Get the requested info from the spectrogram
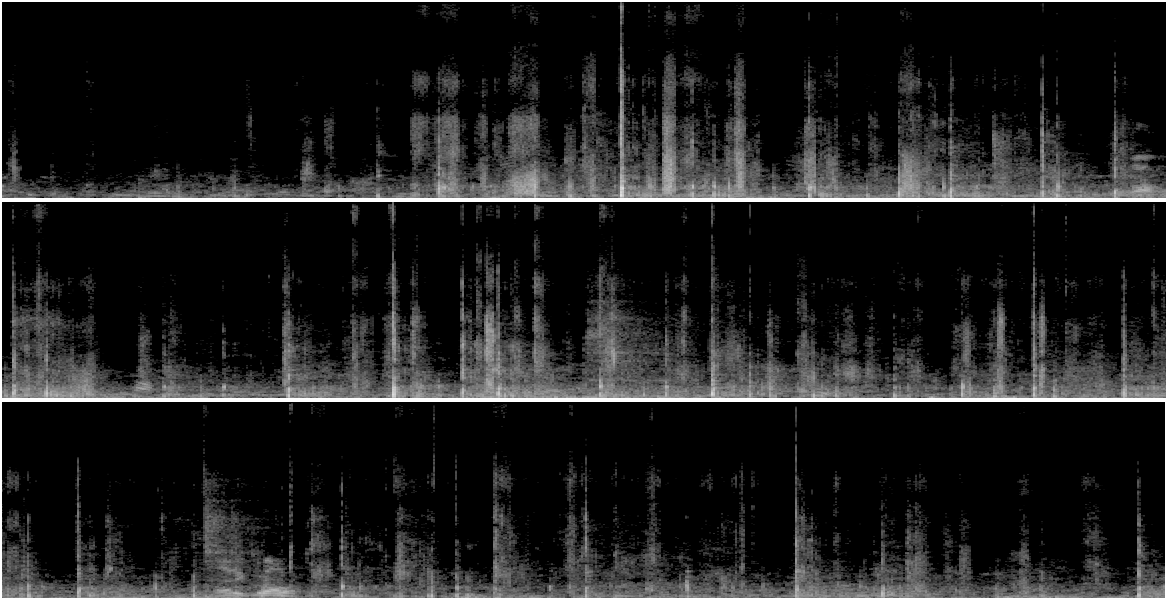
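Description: Doubles tennis on a clay court: sharp, irregular hits of racket on ball and ball bounces, the loudest about four seconds in and another near ten seconds, with shoes scuffing on the clay and players' voices.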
